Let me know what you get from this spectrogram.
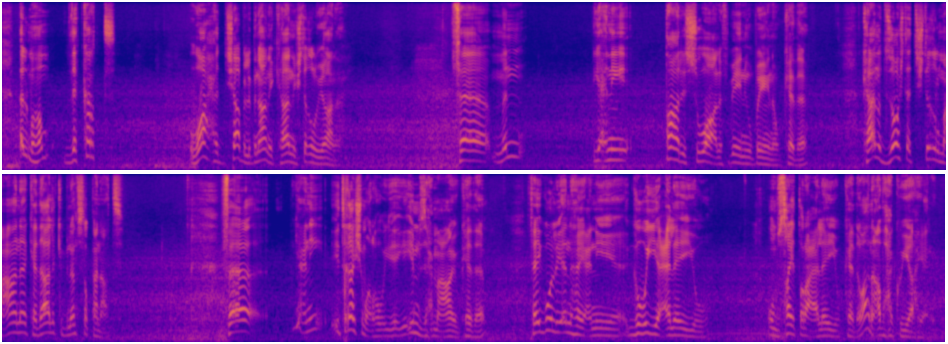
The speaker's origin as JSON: {"language": "Arabic", "country": "Kuwait", "said": "ترى قبل أسبوعين عندنا في الكويت اللي قتل أخته"}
